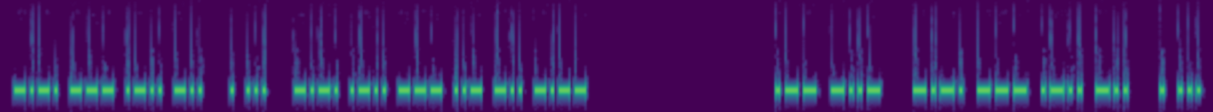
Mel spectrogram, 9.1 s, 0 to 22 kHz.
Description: Morse code, heard as a keyed tone, about 40 wpm, 700 Hz. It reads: COLD ES CLOUDY WX COLD ES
